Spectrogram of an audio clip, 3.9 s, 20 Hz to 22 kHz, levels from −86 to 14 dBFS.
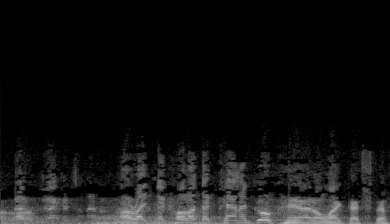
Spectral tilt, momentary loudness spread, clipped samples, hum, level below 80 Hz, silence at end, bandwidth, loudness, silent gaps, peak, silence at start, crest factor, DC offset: -7 dB/octave; 12 LU; under 0.1%; none; -42 dBFS; 0 s; 8 kHz; -24 LUFS; none; -8 dBFS; 0 s; 16 dB; under 0.1%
